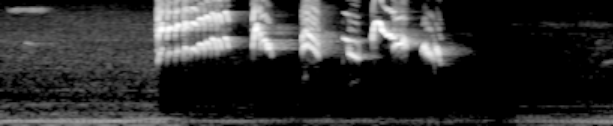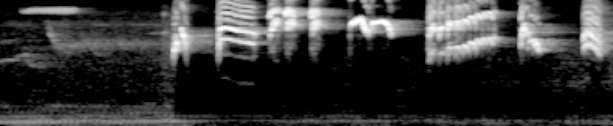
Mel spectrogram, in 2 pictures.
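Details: Orange-headed thrush (anis merah) prompt song meant to get a male singing in full ngeplong style: two bursts of rapid, varied whistled phrases with sharp slurred and rising notes, separated by a short pause, with low steady hum beneath.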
